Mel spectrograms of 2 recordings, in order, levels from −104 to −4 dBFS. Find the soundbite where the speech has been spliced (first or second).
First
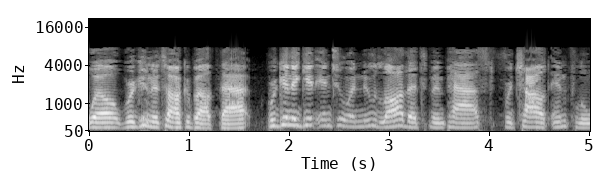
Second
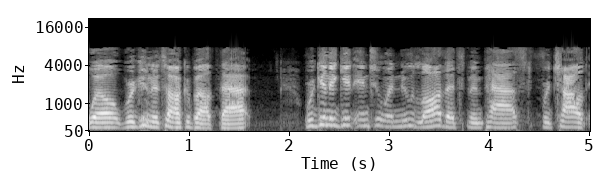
first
